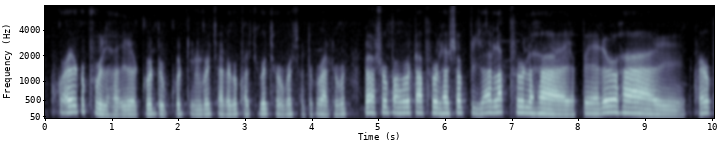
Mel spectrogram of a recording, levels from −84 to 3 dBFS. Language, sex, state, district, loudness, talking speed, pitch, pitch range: Bajjika, female, Bihar, Vaishali, -22 LUFS, 115 wpm, 135 Hz, 120-155 Hz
